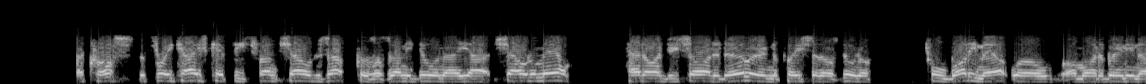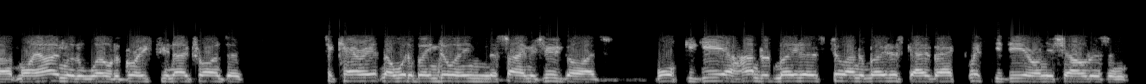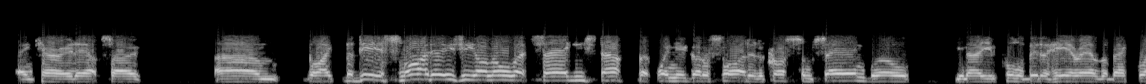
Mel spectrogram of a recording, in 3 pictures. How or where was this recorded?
phone line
